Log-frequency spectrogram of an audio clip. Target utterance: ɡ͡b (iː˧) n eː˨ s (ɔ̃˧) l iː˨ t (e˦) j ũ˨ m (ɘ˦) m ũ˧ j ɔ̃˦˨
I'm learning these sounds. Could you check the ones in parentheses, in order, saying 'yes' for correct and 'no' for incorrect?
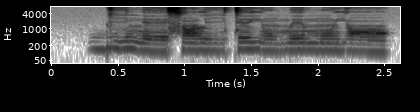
no, yes, yes, no

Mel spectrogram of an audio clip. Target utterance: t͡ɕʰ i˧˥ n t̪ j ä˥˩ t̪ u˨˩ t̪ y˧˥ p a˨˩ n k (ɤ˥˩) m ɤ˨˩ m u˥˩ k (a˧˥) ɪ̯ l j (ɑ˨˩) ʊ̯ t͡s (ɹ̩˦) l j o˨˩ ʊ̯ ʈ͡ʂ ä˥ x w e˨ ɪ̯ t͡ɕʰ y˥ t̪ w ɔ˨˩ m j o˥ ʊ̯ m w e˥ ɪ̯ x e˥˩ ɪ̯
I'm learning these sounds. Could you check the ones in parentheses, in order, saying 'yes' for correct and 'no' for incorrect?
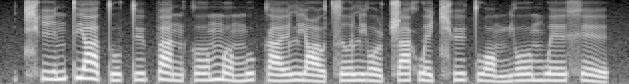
no, yes, yes, no

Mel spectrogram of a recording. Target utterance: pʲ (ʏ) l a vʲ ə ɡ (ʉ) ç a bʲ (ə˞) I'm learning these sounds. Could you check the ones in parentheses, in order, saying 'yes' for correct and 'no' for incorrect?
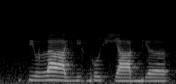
no, no, no

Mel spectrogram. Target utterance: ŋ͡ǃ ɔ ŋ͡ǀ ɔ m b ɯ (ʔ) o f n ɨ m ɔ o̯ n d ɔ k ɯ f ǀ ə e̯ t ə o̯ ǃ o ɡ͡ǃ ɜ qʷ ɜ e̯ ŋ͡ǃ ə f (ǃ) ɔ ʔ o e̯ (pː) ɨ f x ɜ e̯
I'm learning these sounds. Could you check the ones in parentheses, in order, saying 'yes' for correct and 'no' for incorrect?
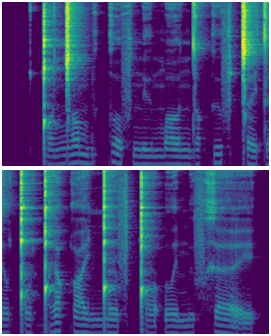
no, yes, no

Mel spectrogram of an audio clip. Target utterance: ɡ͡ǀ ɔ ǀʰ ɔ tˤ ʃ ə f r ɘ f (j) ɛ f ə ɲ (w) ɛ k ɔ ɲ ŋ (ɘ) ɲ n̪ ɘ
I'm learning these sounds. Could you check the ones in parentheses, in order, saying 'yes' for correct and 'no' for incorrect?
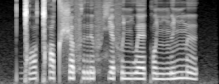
no, yes, yes

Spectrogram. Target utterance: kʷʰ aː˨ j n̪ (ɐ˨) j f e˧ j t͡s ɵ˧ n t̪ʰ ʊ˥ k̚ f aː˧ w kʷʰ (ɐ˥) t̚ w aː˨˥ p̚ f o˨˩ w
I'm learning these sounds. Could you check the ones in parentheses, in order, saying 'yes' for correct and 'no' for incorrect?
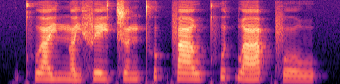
no, yes

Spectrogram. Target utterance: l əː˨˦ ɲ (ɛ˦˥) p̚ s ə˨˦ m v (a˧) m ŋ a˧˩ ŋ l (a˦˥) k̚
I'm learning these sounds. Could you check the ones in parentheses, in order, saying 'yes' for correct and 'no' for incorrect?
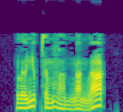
no, no, yes

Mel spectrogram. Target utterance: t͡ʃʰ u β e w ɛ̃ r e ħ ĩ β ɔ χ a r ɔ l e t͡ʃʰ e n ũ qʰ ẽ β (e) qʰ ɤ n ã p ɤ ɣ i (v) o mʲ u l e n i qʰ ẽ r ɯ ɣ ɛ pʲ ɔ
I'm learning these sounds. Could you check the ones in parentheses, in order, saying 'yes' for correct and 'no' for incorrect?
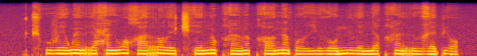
no, no

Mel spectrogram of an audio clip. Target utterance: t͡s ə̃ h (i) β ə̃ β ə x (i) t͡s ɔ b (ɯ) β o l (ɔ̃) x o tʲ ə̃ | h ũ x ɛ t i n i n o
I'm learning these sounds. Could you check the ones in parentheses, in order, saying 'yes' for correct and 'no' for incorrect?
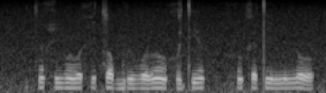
yes, yes, yes, no

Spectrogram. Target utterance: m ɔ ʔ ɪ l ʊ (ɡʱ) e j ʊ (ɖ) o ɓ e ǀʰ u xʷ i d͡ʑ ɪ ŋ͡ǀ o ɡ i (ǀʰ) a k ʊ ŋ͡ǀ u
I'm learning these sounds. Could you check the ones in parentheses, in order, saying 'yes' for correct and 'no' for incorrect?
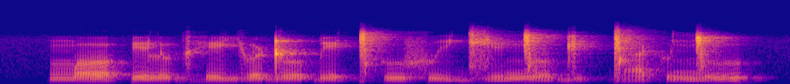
yes, yes, no

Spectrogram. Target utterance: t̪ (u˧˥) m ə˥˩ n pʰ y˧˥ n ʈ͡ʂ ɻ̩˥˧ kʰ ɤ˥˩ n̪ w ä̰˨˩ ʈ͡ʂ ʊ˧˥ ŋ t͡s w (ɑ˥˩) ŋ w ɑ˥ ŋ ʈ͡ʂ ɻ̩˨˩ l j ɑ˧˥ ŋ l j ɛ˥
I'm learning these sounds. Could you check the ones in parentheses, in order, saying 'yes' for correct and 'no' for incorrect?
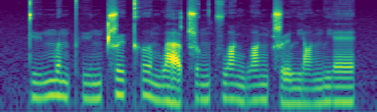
no, yes

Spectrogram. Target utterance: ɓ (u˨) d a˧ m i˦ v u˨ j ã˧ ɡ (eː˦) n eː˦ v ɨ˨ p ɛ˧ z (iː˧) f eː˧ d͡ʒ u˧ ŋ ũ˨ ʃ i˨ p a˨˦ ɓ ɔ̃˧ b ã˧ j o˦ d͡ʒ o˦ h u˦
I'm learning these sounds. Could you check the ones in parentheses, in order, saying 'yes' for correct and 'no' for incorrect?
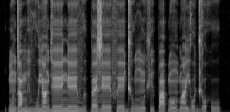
no, yes, no

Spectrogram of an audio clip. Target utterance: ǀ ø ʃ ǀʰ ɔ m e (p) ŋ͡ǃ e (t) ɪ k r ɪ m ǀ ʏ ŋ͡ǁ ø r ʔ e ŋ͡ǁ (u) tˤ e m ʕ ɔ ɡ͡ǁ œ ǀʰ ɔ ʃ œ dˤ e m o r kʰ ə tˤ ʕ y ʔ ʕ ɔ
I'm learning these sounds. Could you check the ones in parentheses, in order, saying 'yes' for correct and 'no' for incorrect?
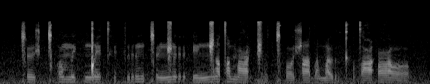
no, no, yes

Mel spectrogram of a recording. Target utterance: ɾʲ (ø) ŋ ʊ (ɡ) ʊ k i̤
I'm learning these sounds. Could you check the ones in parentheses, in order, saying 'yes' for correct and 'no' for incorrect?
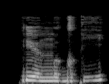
yes, yes

